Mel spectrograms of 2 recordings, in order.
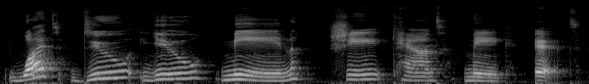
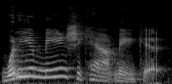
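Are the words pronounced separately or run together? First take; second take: separately; run together. First: Each word is pronounced clearly and separately. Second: The words run together with reduced sounds. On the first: "I didn't say it like that" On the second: "This is called connected speech"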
